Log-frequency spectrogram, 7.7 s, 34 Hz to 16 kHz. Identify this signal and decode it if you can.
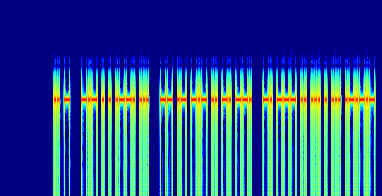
Morse code, heard as a keyed tone, about 34 wpm, 700 Hz. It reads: IT KEEPS MAKING NOISES.
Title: Additional Easy Phrases 35wpm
